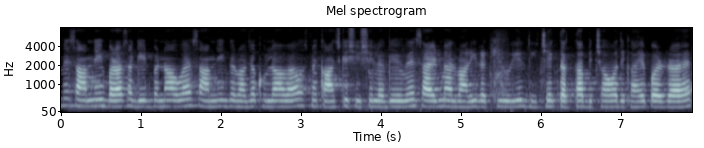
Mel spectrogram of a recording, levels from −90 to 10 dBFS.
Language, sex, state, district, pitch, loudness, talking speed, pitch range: Hindi, female, Uttar Pradesh, Muzaffarnagar, 210 Hz, -20 LUFS, 275 wpm, 205-215 Hz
